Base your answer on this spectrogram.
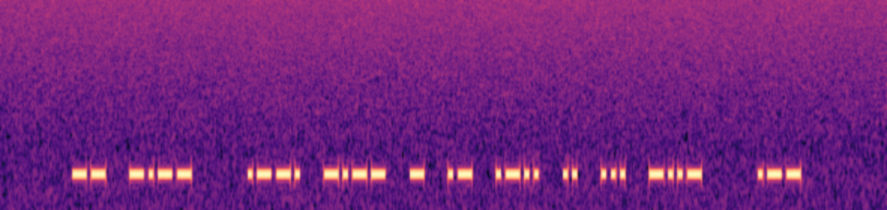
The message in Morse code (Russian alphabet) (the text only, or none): МЫ ПЫТАЛИСЬ В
